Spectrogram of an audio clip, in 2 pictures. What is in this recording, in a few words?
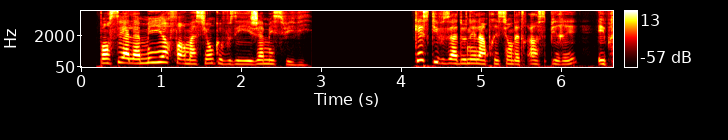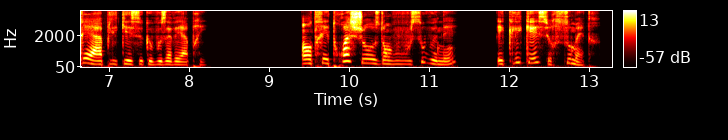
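African French female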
